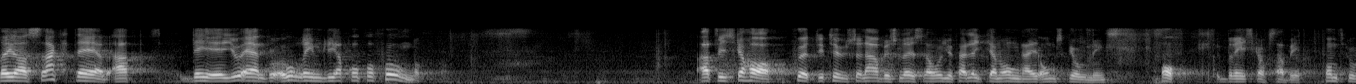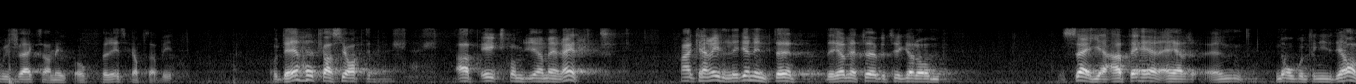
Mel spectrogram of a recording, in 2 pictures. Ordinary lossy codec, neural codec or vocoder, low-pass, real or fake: none; codec, 16 kHz, 0.8 kbps, ZipCodec; 5.4 kHz; fake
